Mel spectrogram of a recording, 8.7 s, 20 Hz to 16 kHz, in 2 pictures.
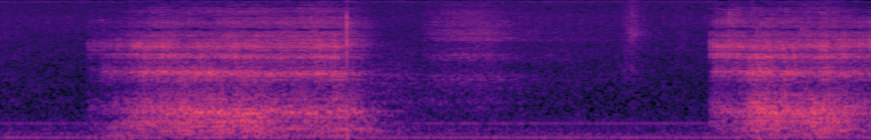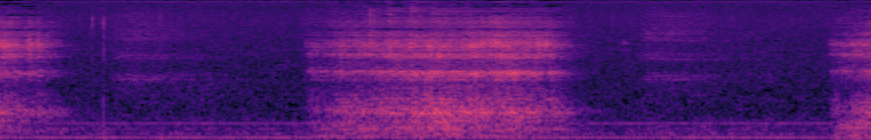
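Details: Adult man sleeping in a capsule hotel: loud, harsh rattling snores about every 2.5 seconds, around 20 breaths a minute, with quieter exhalations between over a steady room hum; snoring.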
